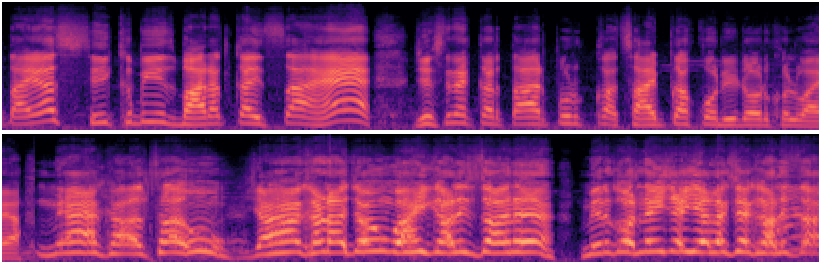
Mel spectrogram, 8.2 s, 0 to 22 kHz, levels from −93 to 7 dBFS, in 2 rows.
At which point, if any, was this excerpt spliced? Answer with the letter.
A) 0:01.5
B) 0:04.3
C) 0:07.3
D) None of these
B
